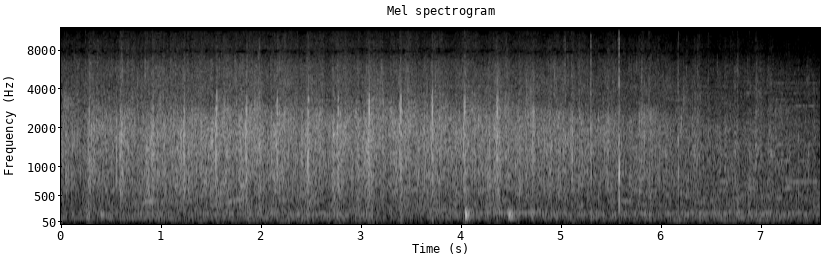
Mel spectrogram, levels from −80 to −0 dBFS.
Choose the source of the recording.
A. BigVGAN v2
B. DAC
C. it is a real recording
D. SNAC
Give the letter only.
C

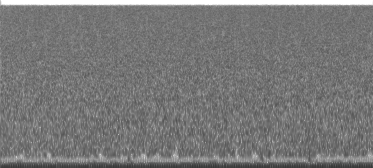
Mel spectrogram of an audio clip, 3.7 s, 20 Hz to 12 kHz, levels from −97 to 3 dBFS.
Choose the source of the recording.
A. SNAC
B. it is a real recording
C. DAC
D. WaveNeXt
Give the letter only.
B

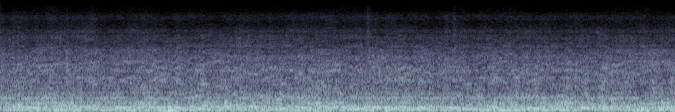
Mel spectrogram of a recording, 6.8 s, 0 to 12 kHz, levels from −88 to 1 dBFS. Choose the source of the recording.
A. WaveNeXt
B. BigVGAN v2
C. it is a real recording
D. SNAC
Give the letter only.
D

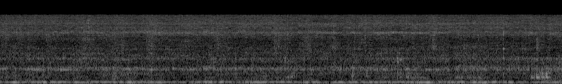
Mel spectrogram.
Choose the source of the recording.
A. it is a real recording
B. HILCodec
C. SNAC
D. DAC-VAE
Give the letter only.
C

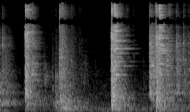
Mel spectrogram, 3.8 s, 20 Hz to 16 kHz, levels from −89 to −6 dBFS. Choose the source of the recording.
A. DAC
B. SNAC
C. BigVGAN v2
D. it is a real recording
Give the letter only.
D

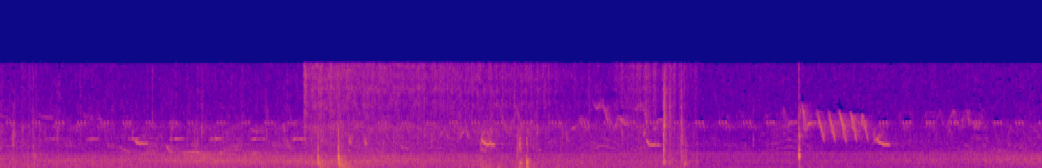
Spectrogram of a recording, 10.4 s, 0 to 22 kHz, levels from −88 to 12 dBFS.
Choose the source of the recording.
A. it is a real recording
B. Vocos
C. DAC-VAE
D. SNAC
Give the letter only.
A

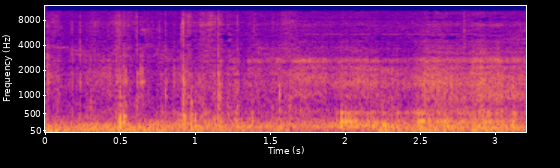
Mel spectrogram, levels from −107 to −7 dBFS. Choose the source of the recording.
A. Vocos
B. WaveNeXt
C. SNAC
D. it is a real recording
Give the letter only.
D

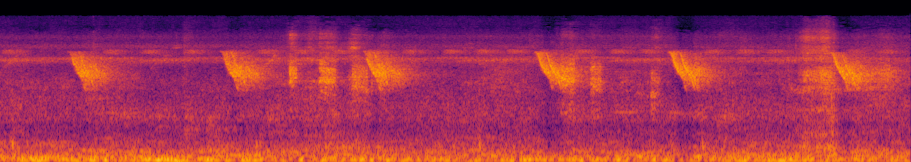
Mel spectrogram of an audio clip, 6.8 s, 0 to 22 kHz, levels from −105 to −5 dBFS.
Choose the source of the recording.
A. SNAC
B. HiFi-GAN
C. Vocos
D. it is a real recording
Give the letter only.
D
